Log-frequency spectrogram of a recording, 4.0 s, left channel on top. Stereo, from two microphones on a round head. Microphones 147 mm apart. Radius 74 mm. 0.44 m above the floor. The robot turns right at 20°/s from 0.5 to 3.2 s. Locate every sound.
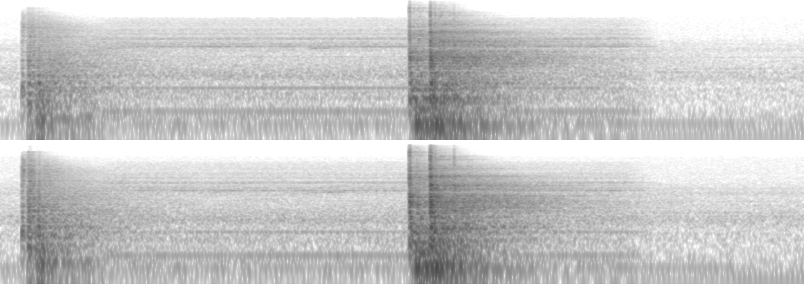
0.1 s a gunshot: 25° right (ahead or behind), 0.9 m
2.0 s a door slam: 20° right (ahead or behind), 0.9 m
